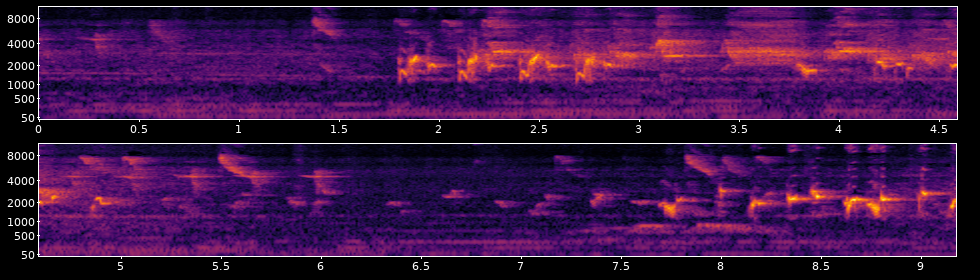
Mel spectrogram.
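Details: Lure song of a yellow-vented bulbul, played to draw replies from other bulbuls: bursts of rapid chattering, bubbling phrases separated by a quieter pause, over a steady low hum with faint distant chirps.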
